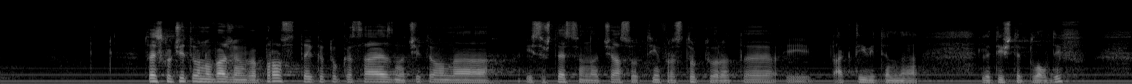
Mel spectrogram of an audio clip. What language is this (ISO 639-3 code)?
bul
